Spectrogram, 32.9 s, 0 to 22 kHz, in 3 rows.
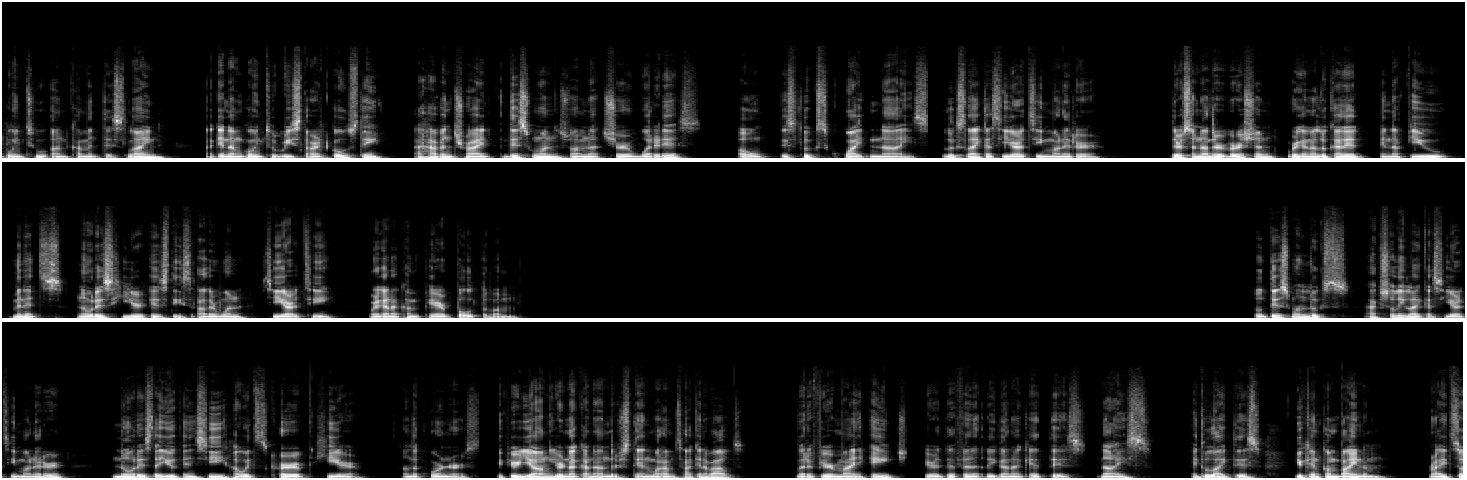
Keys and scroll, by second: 0.0-0.4 typing, 2.5 super+q, 11.4-12.5 j, 14.0-15.1 typing, 20.1-21.1 typing.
